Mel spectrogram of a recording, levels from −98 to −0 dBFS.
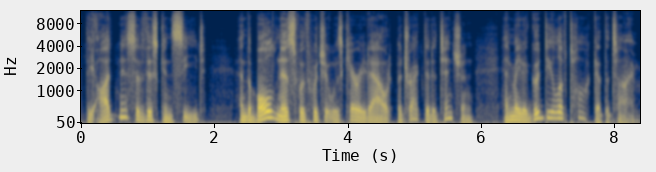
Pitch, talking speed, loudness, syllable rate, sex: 115 Hz, 185 wpm, -21 LUFS, 4.8 syllables/s, male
